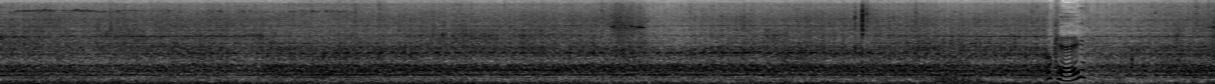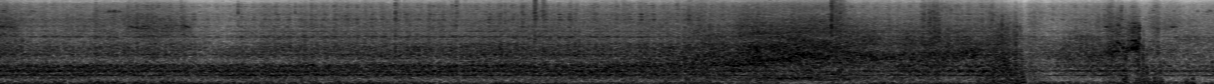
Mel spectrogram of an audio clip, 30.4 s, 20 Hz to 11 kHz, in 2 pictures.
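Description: Wind rushing and buffeting over a helmet-mounted GoPro's microphone while riding an electric bike at speed, with a steady whine underneath. The wind swells louder about 25 s in.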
